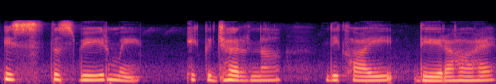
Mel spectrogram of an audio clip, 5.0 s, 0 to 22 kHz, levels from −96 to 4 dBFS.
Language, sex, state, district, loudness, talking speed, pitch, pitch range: Hindi, female, Himachal Pradesh, Shimla, -17 LUFS, 110 wpm, 205 Hz, 195-220 Hz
